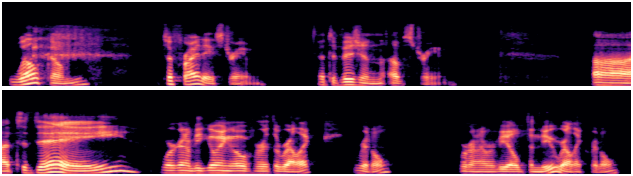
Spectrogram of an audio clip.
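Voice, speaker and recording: A man's voice: lowish voice, a little slow, long pauses, highs cut off. Laid-back man hosting a game stream. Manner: relaxed, jokey, explains game rules. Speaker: stream host. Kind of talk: casual game stream chat.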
